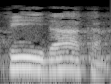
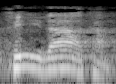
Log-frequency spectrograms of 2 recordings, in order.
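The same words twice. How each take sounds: The two takes are said the same way.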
